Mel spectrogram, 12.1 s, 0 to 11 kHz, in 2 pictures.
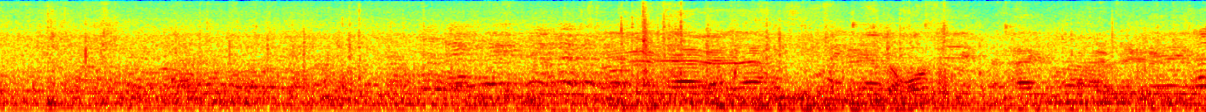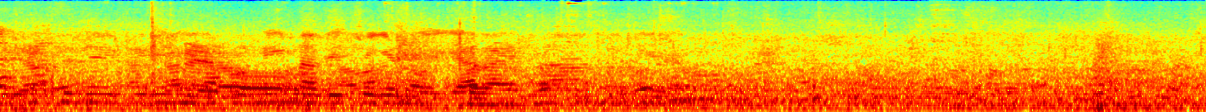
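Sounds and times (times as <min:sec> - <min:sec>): people talking: 0:00.3 - 0:12.0.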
